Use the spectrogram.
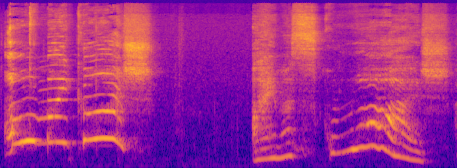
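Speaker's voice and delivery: very high, loud, slow delighted cry; joyful discovery. Acted. Pumpkin realizing he's a squash, overjoyed and shouting. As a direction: burst out with amazed joy.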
